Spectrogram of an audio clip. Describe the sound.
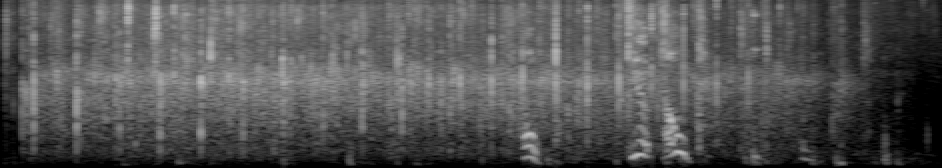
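Steady applause from an evening-talk audience welcoming a philosopher at the start of the event: a dense patter of many hands clapping for several seconds before tapering off, with a few cheers or voices rising briefly partway through.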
